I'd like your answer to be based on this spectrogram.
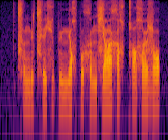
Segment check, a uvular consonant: present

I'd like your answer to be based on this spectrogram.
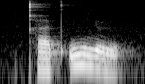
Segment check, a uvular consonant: present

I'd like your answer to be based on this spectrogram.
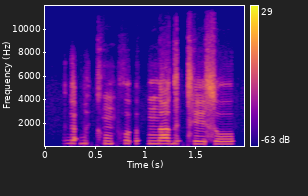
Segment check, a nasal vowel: present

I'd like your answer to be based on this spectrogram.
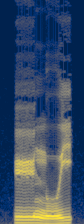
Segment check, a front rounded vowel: present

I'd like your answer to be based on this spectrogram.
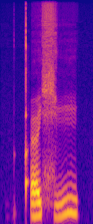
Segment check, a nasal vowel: absent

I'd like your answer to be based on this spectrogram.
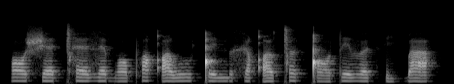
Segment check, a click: present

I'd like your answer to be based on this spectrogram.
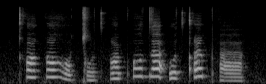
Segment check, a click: present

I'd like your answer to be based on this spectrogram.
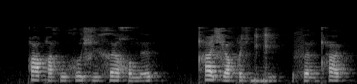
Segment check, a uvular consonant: present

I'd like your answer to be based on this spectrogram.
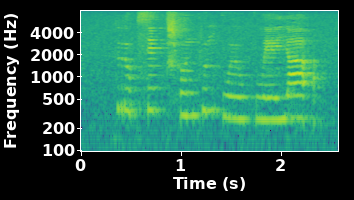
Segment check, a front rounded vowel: absent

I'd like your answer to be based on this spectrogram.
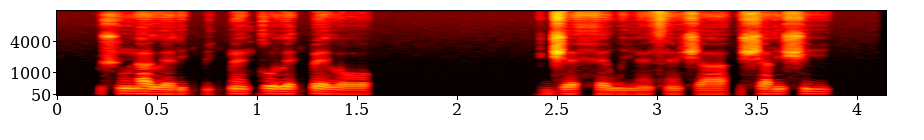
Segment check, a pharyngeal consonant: absent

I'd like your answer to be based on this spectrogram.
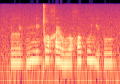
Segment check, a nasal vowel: absent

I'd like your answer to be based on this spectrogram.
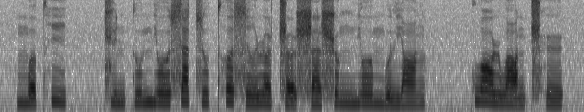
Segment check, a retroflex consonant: present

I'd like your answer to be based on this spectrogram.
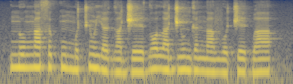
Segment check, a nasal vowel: present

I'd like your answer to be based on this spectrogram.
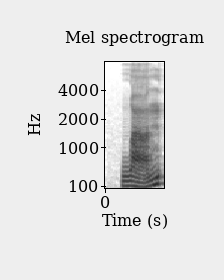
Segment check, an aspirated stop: absent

